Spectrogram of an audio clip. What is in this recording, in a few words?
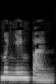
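"menyimpan", Indonesian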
